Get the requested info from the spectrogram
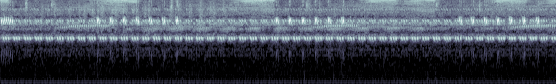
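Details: A field chorus of bugs: a steady high trill runs throughout, while bursts of bright pulsed chirps repeat every couple of seconds above it, some fainter higher buzzing drifting in and out.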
